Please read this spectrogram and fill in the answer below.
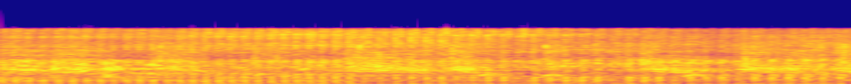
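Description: Police motorcycle engine running steadily close by, with a fast, even pulse.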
